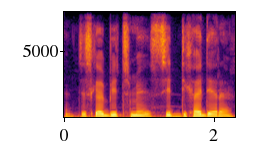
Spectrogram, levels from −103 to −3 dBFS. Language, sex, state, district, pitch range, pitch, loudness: Hindi, male, Arunachal Pradesh, Longding, 130-140 Hz, 130 Hz, -16 LUFS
